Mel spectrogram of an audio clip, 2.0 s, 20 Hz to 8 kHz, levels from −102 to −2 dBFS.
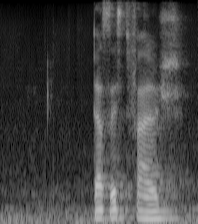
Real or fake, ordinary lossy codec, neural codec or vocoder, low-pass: fake; none; codec, 16 kHz, 4 kbps, X-Codec, HuBERT features, trained on balanced general audio; none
